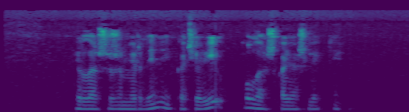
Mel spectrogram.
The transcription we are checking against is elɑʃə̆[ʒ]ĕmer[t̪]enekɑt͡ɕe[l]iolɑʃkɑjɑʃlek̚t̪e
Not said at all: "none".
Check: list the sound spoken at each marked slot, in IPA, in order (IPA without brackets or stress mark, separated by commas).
ʒ, d̪, ɾ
